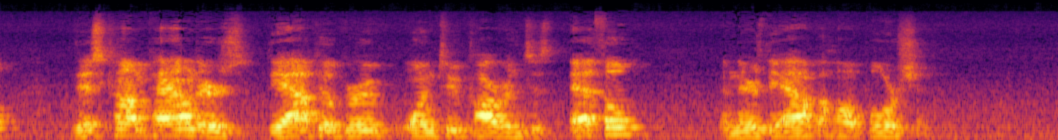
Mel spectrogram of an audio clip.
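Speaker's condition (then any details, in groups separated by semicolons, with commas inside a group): No condition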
